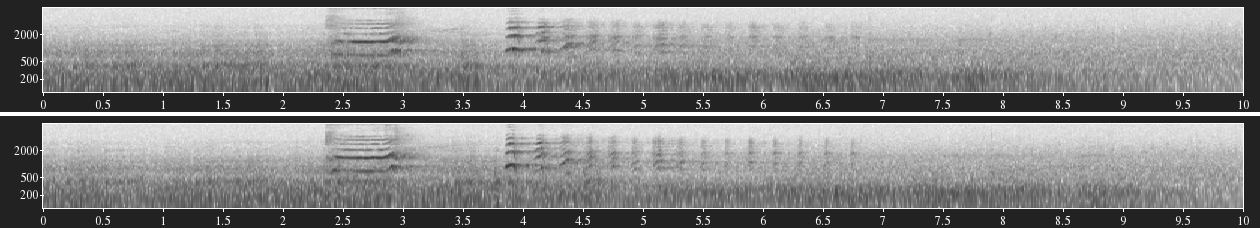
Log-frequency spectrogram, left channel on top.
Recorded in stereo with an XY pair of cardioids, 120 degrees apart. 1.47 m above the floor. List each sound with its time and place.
2.4 s laughter: 55° right, 8.5 m; by 6.8 s 50° right, 10.5 m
